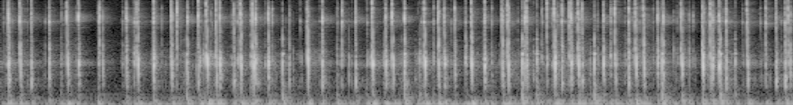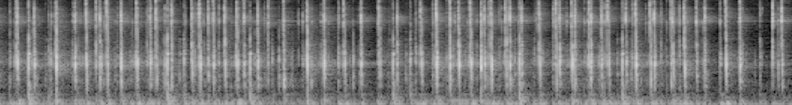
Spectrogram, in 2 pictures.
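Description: Fingertips and medium-length nails type rapidly on a solid cream full-size mechanical keyboard with plastic keycaps on a plastic case. The result is a steady, dense stream of short, crisp clacks with a bright, clicky top and almost no low-end thud, each press dying away instantly.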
